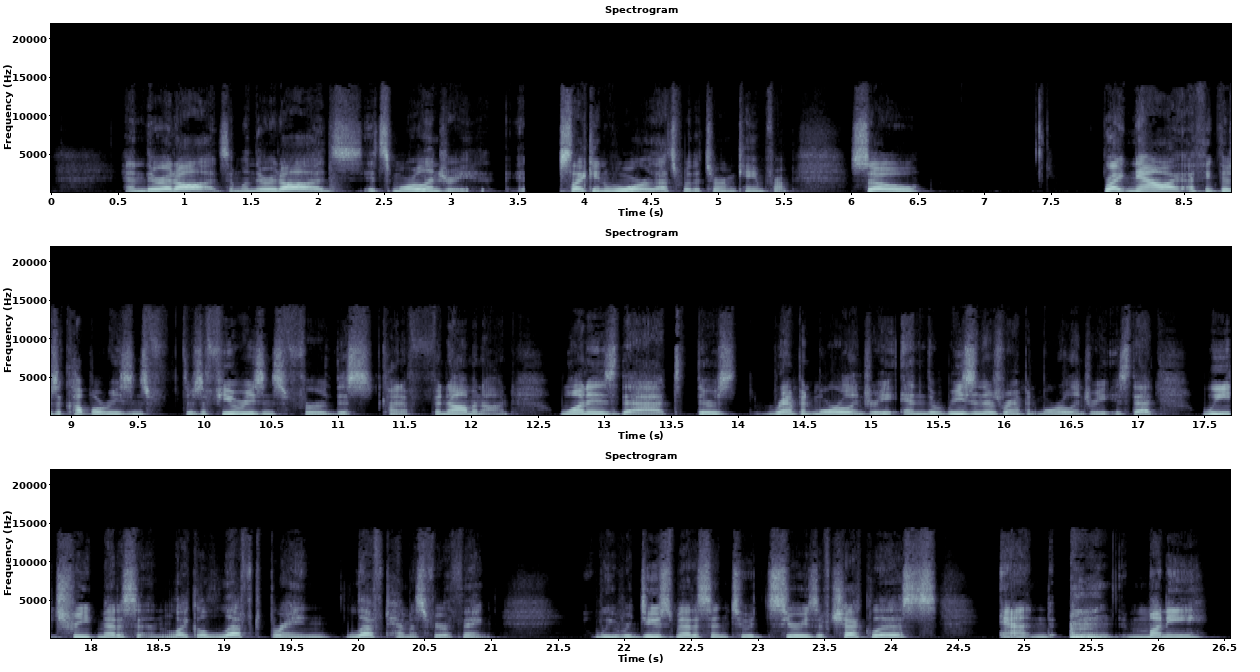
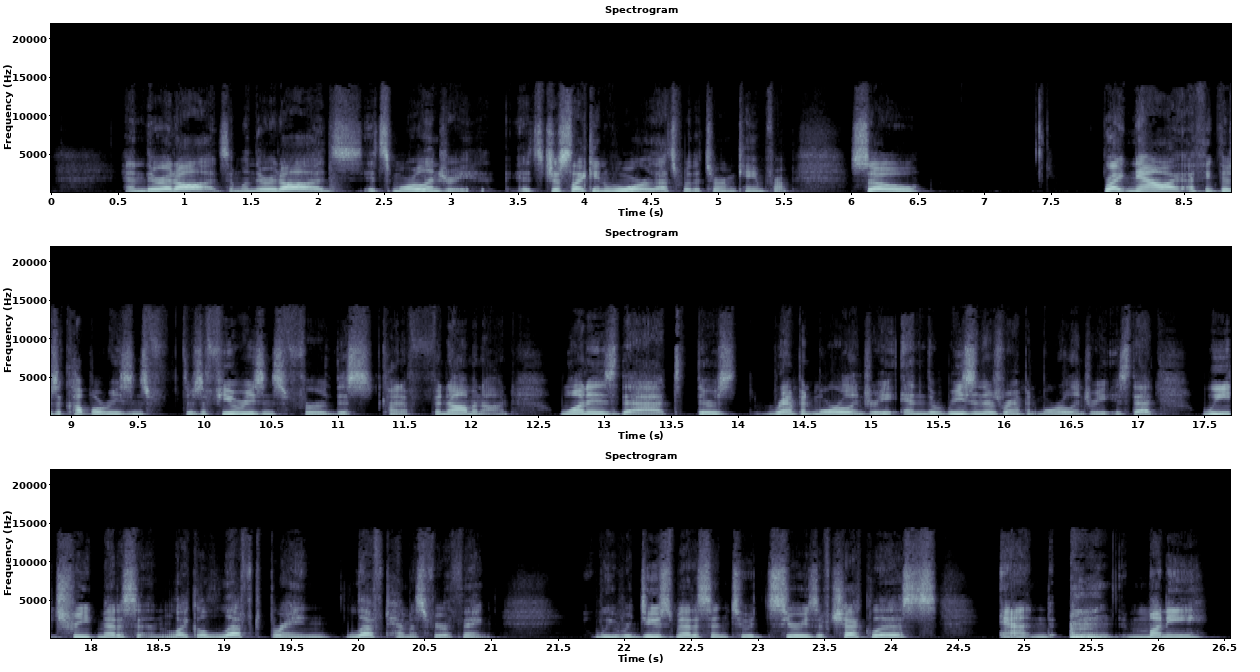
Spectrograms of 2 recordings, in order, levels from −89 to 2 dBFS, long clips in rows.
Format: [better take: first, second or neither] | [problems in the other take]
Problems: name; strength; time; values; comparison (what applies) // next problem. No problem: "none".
second | audio cutting out; at 3.5 s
